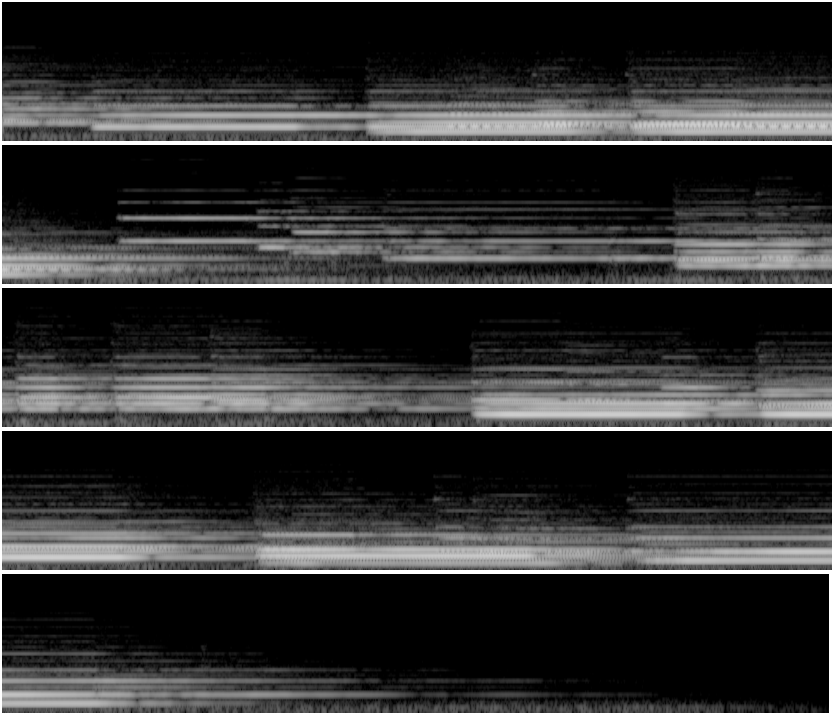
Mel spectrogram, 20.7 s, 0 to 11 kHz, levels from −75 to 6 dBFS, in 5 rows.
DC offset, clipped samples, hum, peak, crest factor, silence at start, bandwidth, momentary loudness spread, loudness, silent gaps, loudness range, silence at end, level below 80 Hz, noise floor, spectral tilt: under 0.1%; under 0.1%; none; -4 dBFS; 14 dB; 0 s; 4.2 kHz; 17 LU; -18 LUFS; none; 9 LU; 2.45 s; -52 dBFS; -65 dBFS; -11 dB/octave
